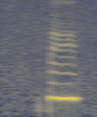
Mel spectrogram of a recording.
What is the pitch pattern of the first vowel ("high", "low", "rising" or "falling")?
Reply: high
